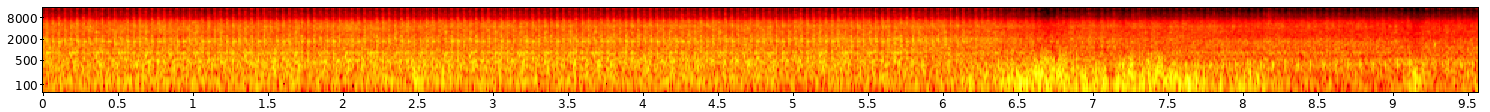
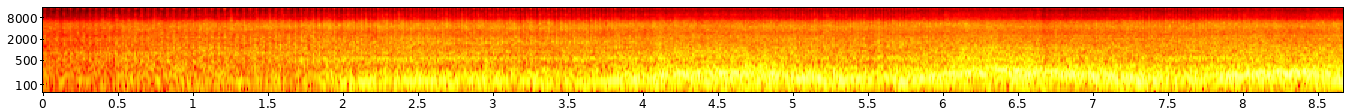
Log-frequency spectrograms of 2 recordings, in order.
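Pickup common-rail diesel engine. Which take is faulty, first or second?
first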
